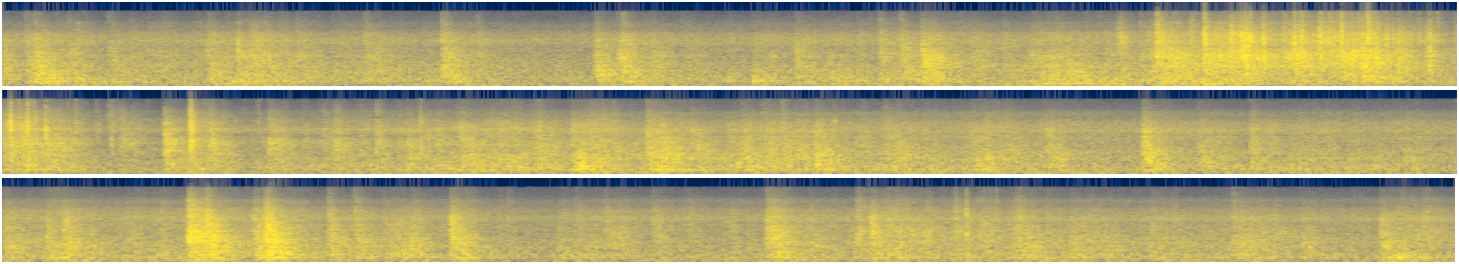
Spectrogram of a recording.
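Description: Heavy downpour driven by strong wind in a thunderstorm: a steady rush of rain that swells louder about six seconds in and again around sixteen seconds.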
